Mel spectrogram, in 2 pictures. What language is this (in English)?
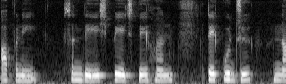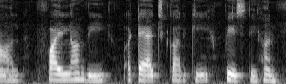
Punjabi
